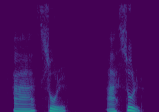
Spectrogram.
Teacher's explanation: And again, it has 2 syllables. And we're going to stress the last one.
